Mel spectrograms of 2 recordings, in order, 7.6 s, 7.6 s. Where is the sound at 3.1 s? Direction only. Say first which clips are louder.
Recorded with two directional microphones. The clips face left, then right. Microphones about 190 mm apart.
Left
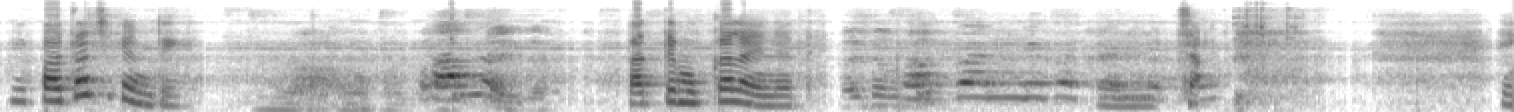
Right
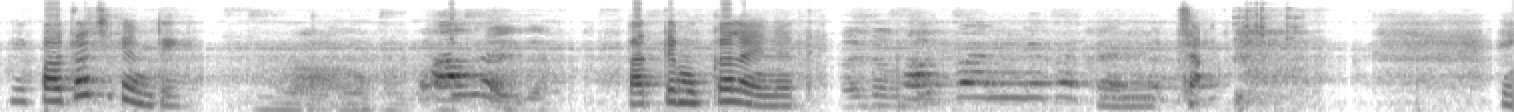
Left 3 dB; 5° right (ahead or behind).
